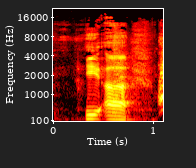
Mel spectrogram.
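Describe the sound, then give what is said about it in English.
An excited dog barking: a few loud, harmonic barks in quick succession, the first two running together and a third after a short pause. “Oh, that's my dog. He's very excited”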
